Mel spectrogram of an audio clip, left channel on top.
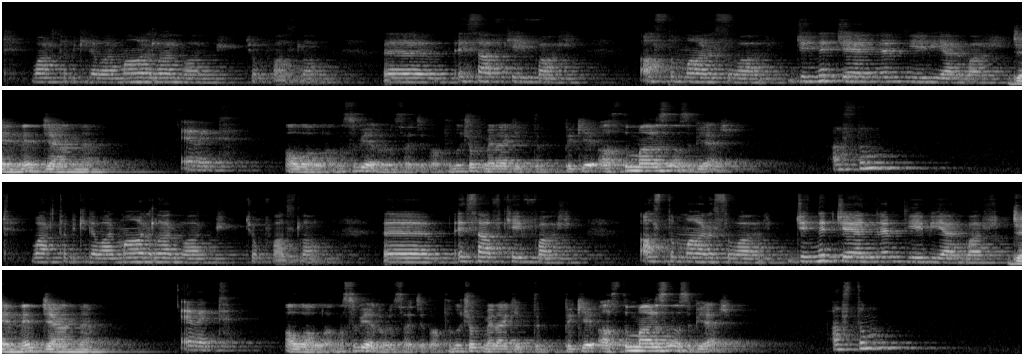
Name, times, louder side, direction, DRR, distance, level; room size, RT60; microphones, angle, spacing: voice 1, 0.0-3.2 3.5-3.6 3.8-5.7 6.4-10.0 12.0-12.5 18.5-18.9, right 3 dB, 90° right, 5 dB, 1.2 m, -28 dB
voice 2, 10.1-11.2 13.0-17.5, right 2 dB, 35° right, 4 dB, 0.4 m, -22 dB
16.0 x 6.4 x 2.3 m, 1.2 s
head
